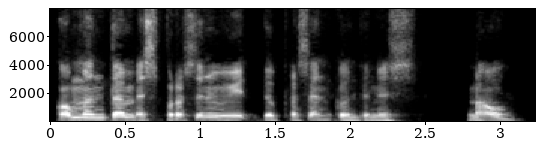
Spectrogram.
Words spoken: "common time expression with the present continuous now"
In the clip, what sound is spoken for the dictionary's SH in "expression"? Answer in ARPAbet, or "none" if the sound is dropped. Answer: S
